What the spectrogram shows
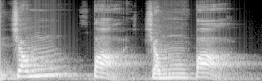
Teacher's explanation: ठीक है, क्योंकि यहाँ पे बिंदी का उच्चारण जो है ना आधा म के रूप में हुआ है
